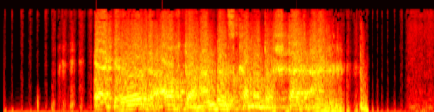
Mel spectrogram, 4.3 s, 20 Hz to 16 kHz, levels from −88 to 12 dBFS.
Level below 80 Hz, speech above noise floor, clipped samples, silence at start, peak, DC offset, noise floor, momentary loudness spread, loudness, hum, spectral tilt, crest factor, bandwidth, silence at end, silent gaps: -30 dBFS; 28 dB; under 0.1%; 0.1 s; 0 dBFS; under 0.1%; -37 dBFS; 8 LU; -9 LUFS; none; -4 dB/octave; 10 dB; 11.5 kHz; 0.65 s; none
